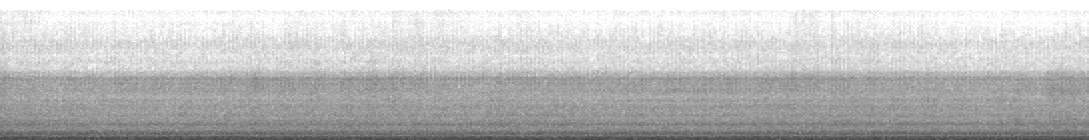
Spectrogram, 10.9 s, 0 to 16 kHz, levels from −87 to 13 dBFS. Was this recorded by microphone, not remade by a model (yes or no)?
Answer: no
